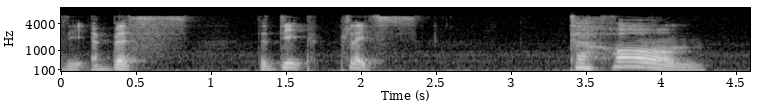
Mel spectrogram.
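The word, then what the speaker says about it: תהום: Tahom, a syllable that begins with two consonants, as this one does here, and between them is the short eh sound. Tahom. The syllable ends in a consonant. Tahom, so it's closed.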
